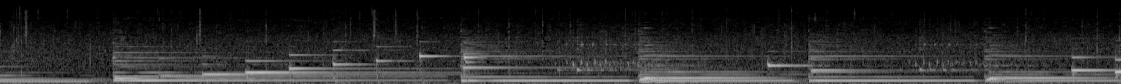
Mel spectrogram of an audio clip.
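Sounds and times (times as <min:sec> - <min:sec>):
slow gentle music with low chords and a light melody: 0:00.0 - 0:11.2
soft steady patter of rain: 0:00.0 - 0:11.2.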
